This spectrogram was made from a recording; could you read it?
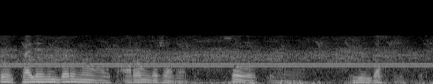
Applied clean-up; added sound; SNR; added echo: none; Alarm + Crow; 5 dB; none.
